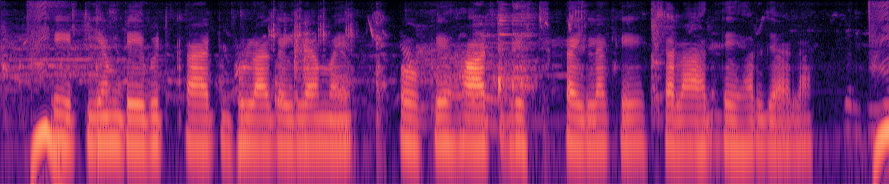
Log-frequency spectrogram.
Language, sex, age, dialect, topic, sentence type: Bhojpuri, female, 25-30, Northern, banking, statement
